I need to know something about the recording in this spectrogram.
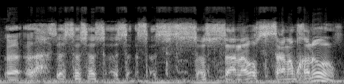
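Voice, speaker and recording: A man's voice: medium pitch, background noise, lightly acted. An actor playing a blustering, easily flustered father, a moustached street tough with colloquial talk, in a nostalgic radio drama. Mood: flustered, apologetic. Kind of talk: nostalgic 1960s-set radio drama acting.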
